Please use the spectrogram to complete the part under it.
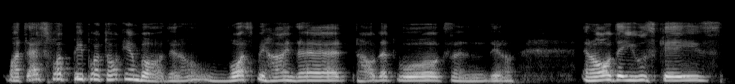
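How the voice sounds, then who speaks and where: A man's voice: high-pitched, a little slow, gravelly, warm tone, husky. A man from Brazil with a Brazilian accent, giving an informal tech presentation in a conversational, loosely phrased way. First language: Portuguese. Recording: dull, muffled lo-fi audio.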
